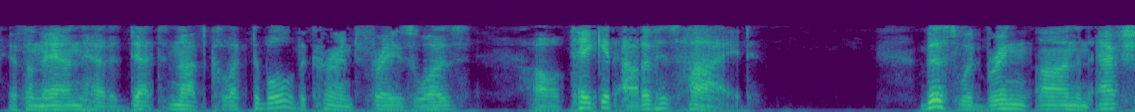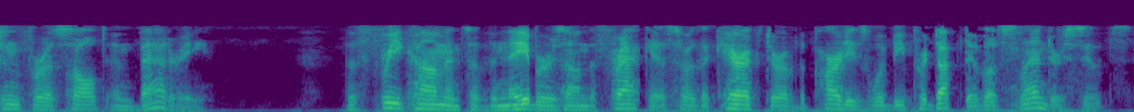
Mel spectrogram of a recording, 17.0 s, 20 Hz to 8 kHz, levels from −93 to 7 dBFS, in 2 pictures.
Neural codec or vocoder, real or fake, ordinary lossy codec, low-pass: none; real; AAC, 16 kbps; 7.2 kHz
